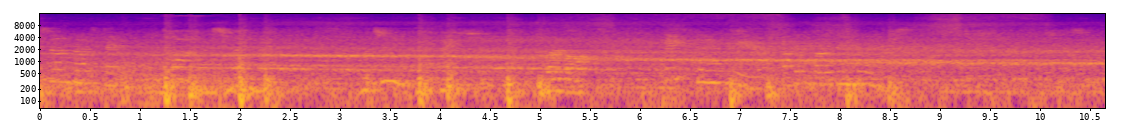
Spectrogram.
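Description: Train brakes squeal with a long high whine.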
